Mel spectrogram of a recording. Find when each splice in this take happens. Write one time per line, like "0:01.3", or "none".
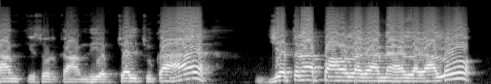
none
